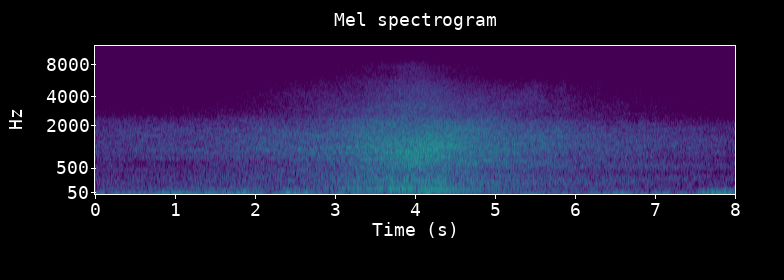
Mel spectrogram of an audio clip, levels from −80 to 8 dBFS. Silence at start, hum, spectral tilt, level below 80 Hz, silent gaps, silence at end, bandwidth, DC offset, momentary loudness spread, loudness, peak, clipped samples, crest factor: 0 s; none; -5 dB/octave; -52 dBFS; none; 0 s; 11.5 kHz; under 0.1%; 19 LU; -39 LUFS; -22 dBFS; under 0.1%; 18 dB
